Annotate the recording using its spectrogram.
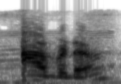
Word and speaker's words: arbre: La Mire és una paraula que s'escriu amb R, però genuïnament aquesta R no sona. És a dir, com s'hauria de dir, com ella ho diu, arbre, però cada vegada més, per la influència de la grafia, sentim gent que diu arbre.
